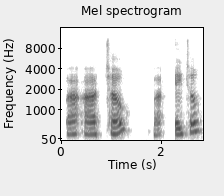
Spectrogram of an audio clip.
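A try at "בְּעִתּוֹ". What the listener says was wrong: Try that vowel one more time under the ayin. One dot. One dot. Beito.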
